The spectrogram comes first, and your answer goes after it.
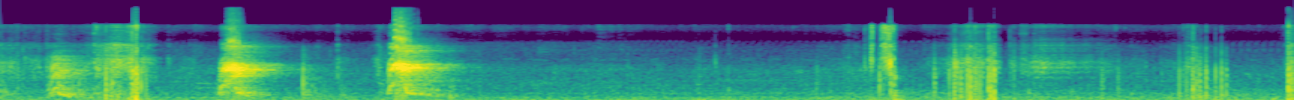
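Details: Maltese mix pups at five weeks old, curious about an uninvited camera in their corral, give two loud, bright yaps early on, then quieter whimpery yips amid clicks and scratching sounds.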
